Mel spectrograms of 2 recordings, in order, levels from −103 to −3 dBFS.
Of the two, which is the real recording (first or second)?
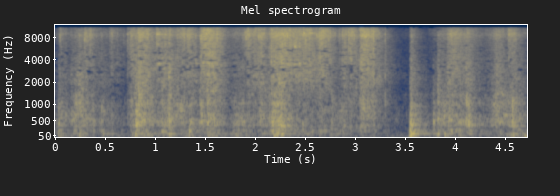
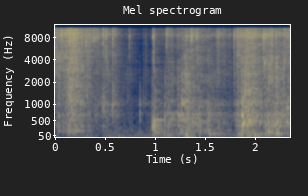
first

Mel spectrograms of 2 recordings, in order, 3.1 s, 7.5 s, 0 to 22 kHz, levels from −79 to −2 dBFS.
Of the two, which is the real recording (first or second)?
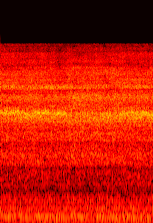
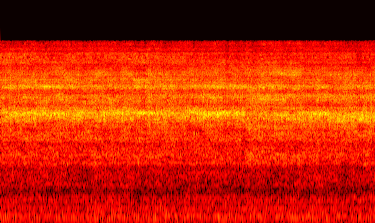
first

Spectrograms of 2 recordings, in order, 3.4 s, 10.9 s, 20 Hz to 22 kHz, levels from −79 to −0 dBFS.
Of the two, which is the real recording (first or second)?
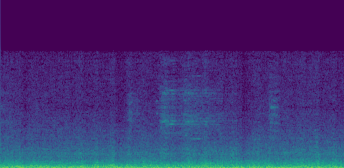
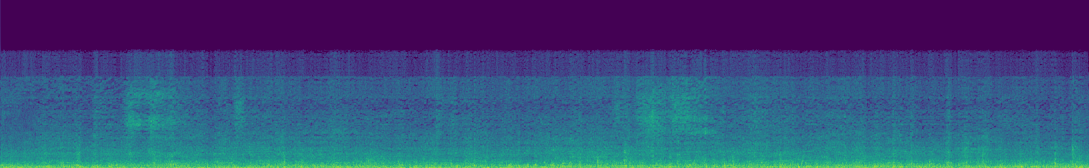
first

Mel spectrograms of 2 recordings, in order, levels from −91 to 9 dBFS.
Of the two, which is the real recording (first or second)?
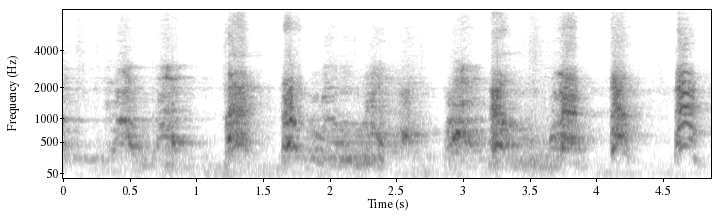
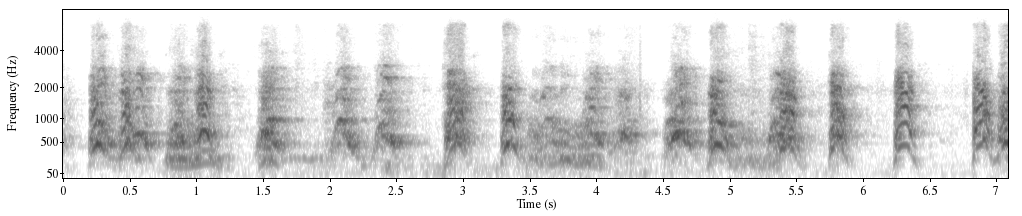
second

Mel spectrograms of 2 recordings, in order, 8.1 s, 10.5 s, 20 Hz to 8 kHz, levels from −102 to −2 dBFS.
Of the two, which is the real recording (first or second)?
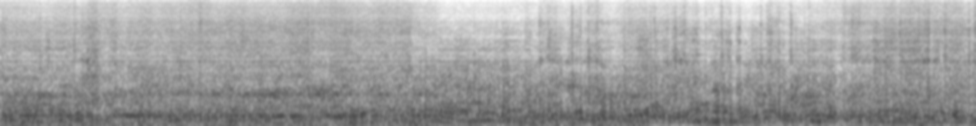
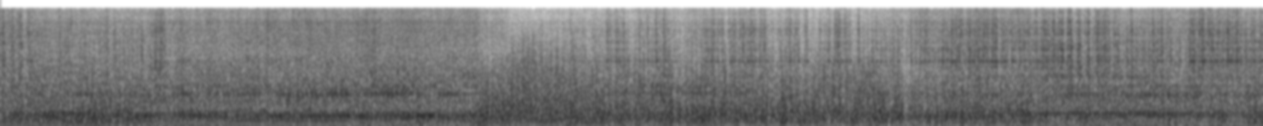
second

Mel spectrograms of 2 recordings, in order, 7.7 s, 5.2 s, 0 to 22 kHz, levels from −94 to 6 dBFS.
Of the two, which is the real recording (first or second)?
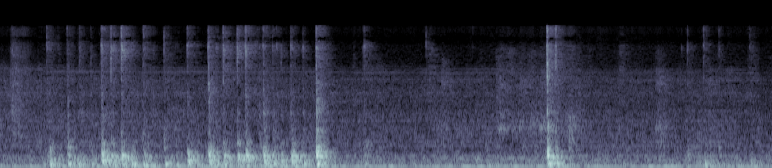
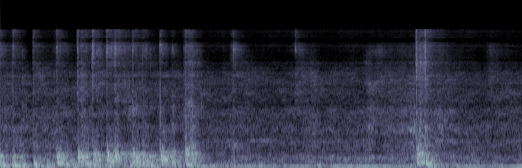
first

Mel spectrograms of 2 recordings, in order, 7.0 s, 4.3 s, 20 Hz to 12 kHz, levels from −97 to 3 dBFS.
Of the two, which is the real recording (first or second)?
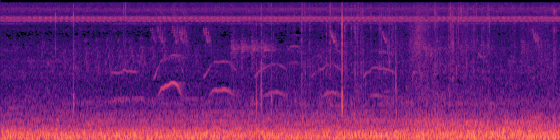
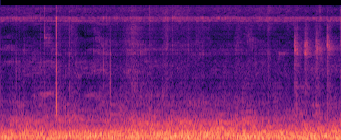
first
